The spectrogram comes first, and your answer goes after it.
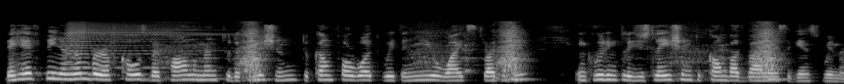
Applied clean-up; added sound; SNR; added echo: classical method log-MMSE.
